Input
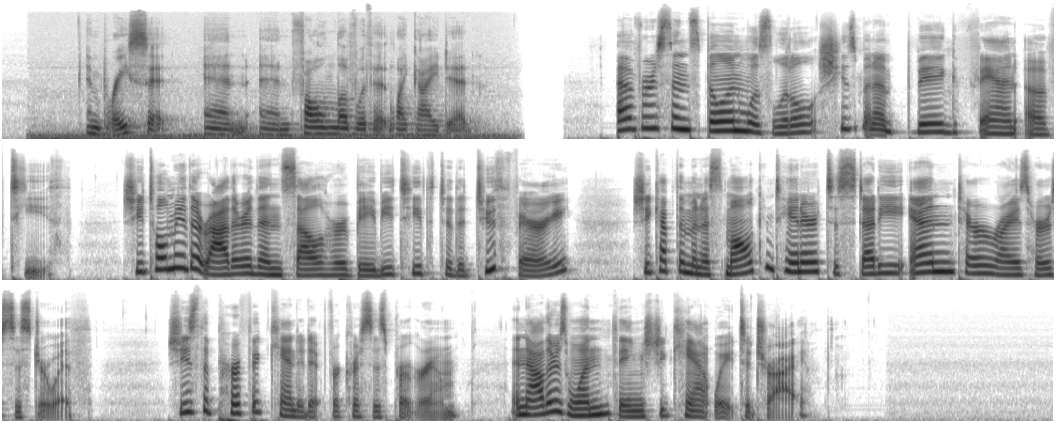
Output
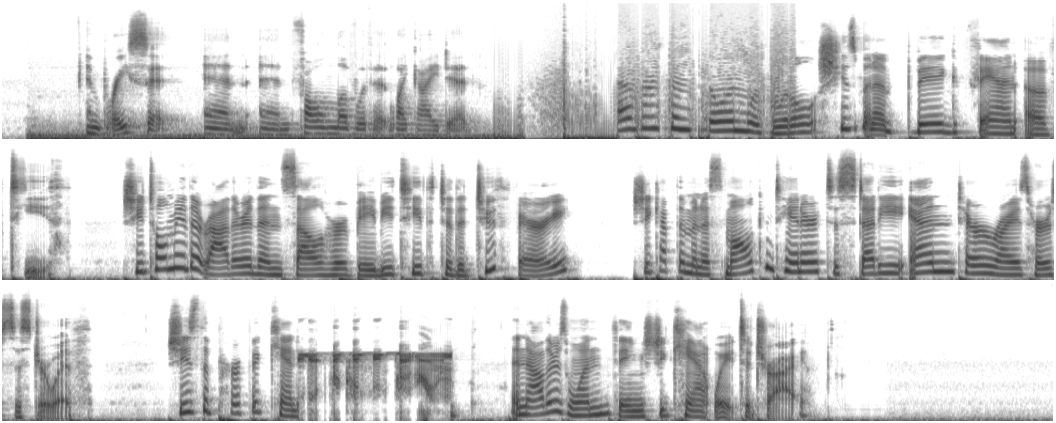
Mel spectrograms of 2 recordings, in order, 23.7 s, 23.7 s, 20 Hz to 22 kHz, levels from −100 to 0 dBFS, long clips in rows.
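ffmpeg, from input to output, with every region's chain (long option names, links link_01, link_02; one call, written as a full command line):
ffmpeg -i in.wav -filter_complex "[0:a]asettb=1/sr,asplit=3[link_01][link_02][link_03];[link_01]atrim=end=3.704[link_04];[link_02]atrim=start=3.7:end=5.96,asetpts=PTS-STARTPTS,afade=type=in:duration=0.004:curve=qsin,afade=type=out:start_time=2.256:duration=0.004:curve=qsin,aeval=exprs='val(0)+0.5*0.0668*sgn(val(0))':channel_layout=same,lowpass=1600,acrusher=bits=6:dc=4:mix=0:aa=0.000001[link_05];[link_03]atrim=start=5.956[link_06];[link_04][link_05]acrossfade=duration=0.004:curve1=hsin:curve2=qsin[link_07];[link_07][link_06]acrossfade=duration=0.004:curve1=qsin:curve2=hsin,asettb=1/sr,asplit=3[link_08][link_09][link_10];[link_08]atrim=end=11.184[link_11];[link_09]atrim=start=11.18:end=13,asetpts=PTS-STARTPTS,afade=type=in:duration=0.004:curve=qsin,afade=type=out:start_time=1.816:duration=0.004:curve=qsin,lowpass=8600,agate=range=-33dB:threshold=-46dB:ratio=3:release=100:detection=peak,asubboost=boost=9.5:cutoff=82[link_12];[link_10]atrim=start=12.996[link_13];[link_11][link_12]acrossfade=duration=0.004:curve1=hsin:curve2=qsin[link_14];[link_14][link_13]acrossfade=duration=0.004:curve1=qsin:curve2=hsin,asettb=1/sr,asplit=3[link_15][link_16][link_17];[link_15]atrim=end=18.014[link_18];[link_16]atrim=start=18.01:end=19.16,asetpts=PTS-STARTPTS,afade=type=in:duration=0.004:curve=qsin,afade=type=out:start_time=1.146:duration=0.004:curve=qsin,lowpass=frequency=2400:width_type=q:width=0.5098,lowpass=frequency=2400:width_type=q:width=0.6013,lowpass=frequency=2400:width_type=q:width=0.9,lowpass=frequency=2400:width_type=q:width=2.563,afreqshift=-2800,asplit=2[link_19][link_20];[link_20]highpass=frequency=720:poles=1,volume=14dB,asoftclip=type=tanh:threshold=-11.5dB[link_21];[link_19][link_21]amix=inputs=2:normalize=0,lowpass=frequency=1600:poles=1,volume=-6dB,lowshelf=frequency=350:width_type=q:width=3:gain=6[link_22];[link_17]atrim=start=19.156[link_23];[link_18][link_22]acrossfade=duration=0.004:curve1=hsin:curve2=qsin[link_24];[link_24][link_23]acrossfade=duration=0.004:curve1=qsin:curve2=hsin,asubboost=boost=5:cutoff=80,acompressor=threshold=-31dB:ratio=12,afftdn=noise_reduction=21:noise_floor=-53,volume=7dB" out.wav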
